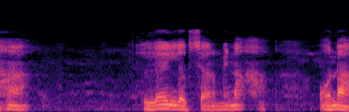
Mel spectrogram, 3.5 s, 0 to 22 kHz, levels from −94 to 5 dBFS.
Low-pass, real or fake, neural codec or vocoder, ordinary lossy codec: 7.2 kHz; fake; codec, 16 kHz, 4 kbps, FreqCodec, larger model; none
